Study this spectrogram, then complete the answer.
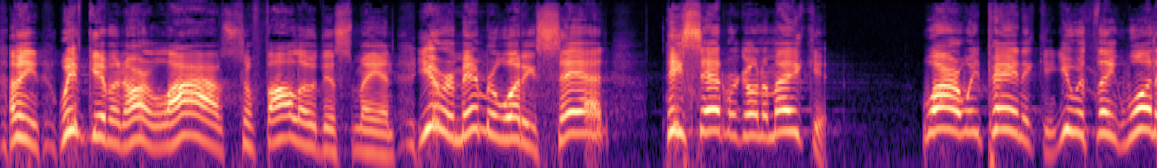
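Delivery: loud, high fervent preaching; preaching at full force. Acted. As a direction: preach it out with rising fire. Preaching peak again.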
